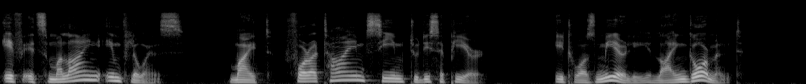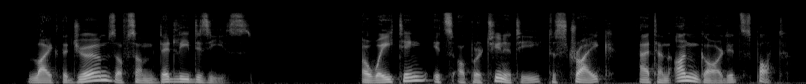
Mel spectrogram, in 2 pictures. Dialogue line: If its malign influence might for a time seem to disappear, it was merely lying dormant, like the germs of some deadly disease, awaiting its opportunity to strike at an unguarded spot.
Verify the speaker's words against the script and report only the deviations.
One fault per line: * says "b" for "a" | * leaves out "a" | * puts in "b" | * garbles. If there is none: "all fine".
all fine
